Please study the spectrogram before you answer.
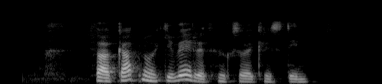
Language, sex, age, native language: Icelandic, female, 40-49, Icelandic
